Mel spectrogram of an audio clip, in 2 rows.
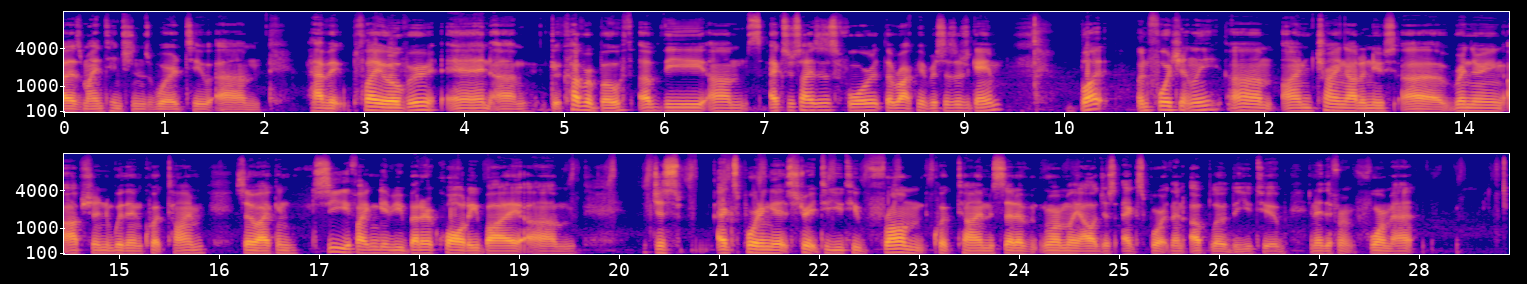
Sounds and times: Speech: 0.0s - 9.4s, 10.2s - 19.6s, 20.3s - 28.0s.

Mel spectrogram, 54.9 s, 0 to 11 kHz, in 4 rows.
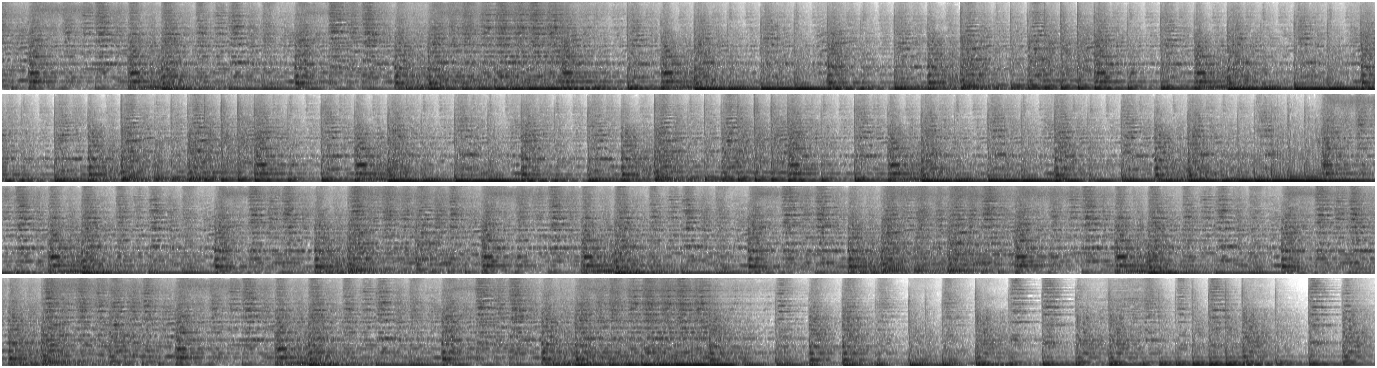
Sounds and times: Theme music: 0.0s - 54.9s.

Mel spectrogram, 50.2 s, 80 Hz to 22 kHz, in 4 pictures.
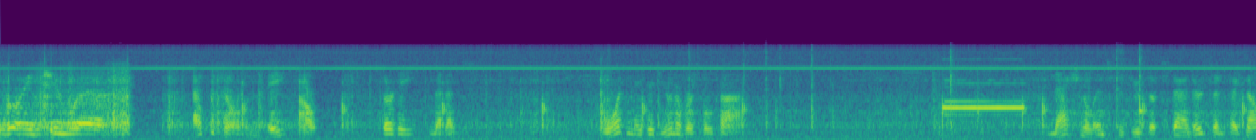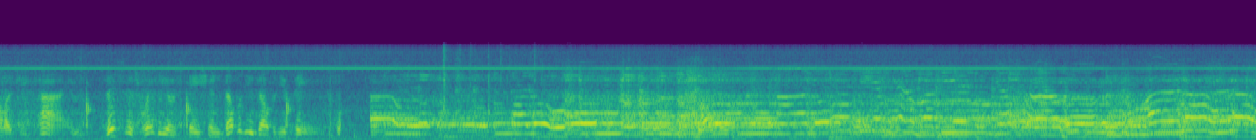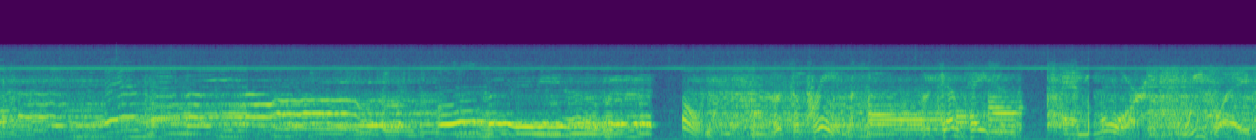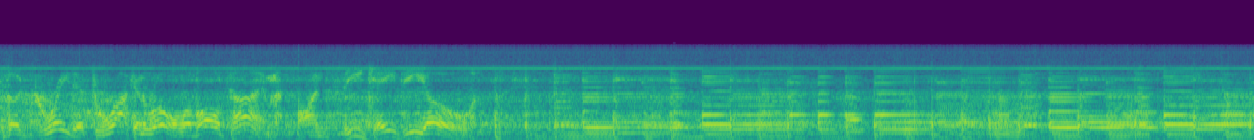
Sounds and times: Speech: 0.0s - 1.1s, 1.9s - 3.2s, 3.8s - 4.6s, 6.0s - 7.5s, 10.5s - 15.7s, 32.8s - 33.6s, 34.3s - 42.5s
Radio: 0.0s - 9.6s, 10.2s - 45.8s.

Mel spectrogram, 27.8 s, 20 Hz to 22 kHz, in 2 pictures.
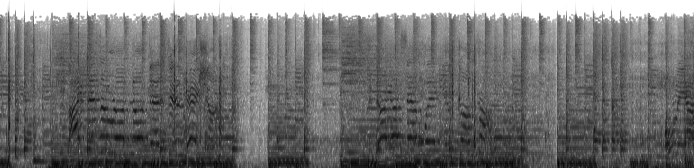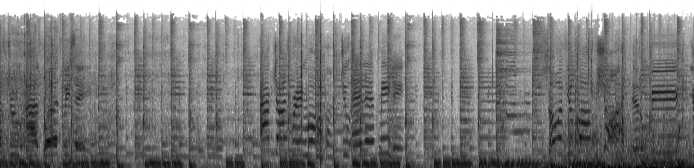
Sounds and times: Skateboard: 0.0s - 22.7s, 23.7s - 27.7s.

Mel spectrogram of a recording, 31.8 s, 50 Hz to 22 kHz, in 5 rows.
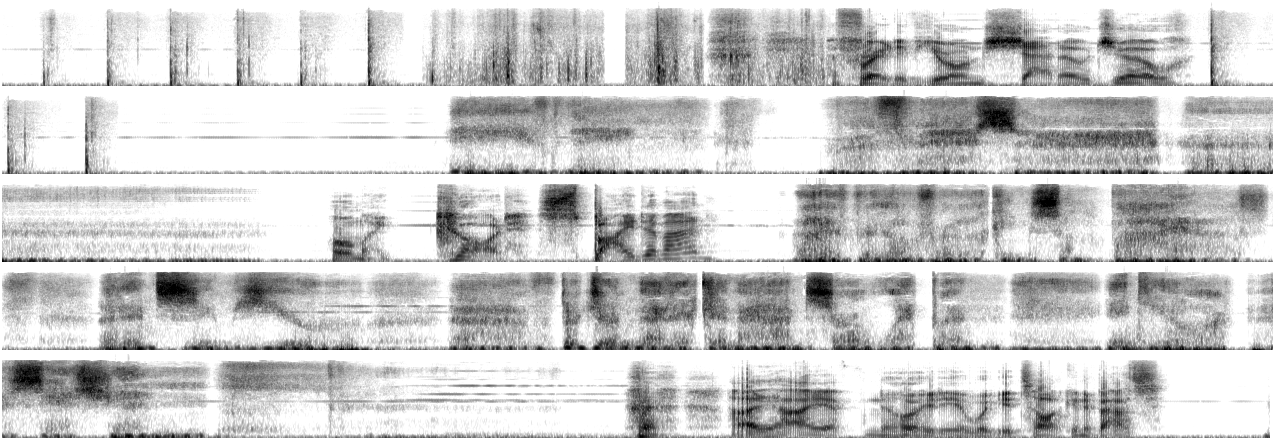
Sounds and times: Speech: 4.1s - 6.0s, 8.6s - 12.4s, 14.4s - 27.2s, 28.6s - 31.2s.

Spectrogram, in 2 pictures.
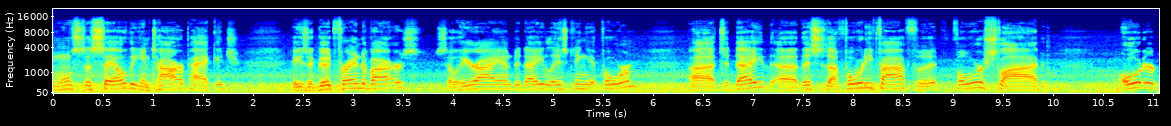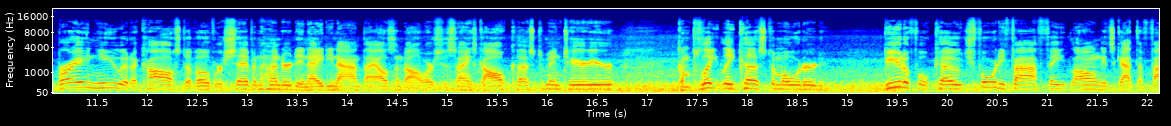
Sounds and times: Speech: 0.0s - 10.0s, 10.6s - 22.1s.

